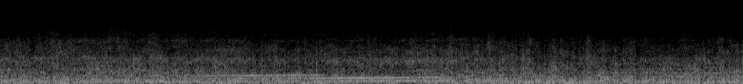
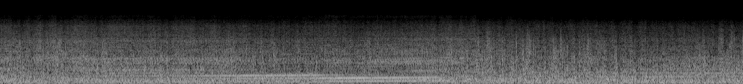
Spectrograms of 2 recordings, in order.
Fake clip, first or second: first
